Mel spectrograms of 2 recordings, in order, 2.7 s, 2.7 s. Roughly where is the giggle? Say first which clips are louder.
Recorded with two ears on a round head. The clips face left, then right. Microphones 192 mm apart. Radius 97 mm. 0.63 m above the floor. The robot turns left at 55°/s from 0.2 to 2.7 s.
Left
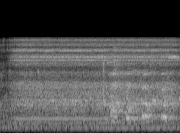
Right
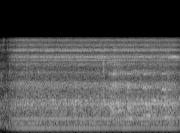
Left 2 dB; left.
